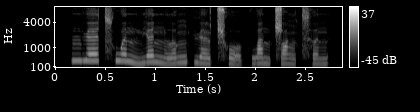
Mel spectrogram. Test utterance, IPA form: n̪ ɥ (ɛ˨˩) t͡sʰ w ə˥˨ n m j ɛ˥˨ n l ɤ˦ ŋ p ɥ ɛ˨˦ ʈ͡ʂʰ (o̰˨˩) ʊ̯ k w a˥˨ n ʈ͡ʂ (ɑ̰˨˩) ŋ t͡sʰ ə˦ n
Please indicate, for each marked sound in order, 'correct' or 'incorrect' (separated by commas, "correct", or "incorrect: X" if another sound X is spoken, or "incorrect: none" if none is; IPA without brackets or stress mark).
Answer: incorrect: ɛ˦, correct, incorrect: ɑ˥˨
